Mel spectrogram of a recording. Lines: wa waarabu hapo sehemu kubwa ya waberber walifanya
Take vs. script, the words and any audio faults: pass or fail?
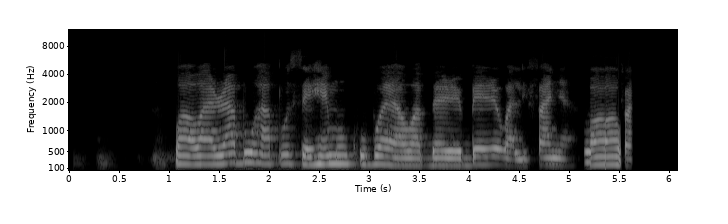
fail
